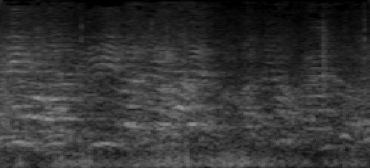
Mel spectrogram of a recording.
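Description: Indistinct chatter of several voices talking at once, children's voices among them, over a low rumble.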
